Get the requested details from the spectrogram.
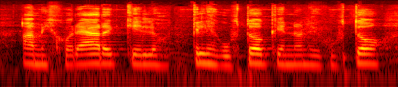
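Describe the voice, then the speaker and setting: With music playing in the background, a woman speaks at a medium pitch. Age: 20s. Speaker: podcast host, film critic. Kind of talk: podcast monologue. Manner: fast; animated.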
